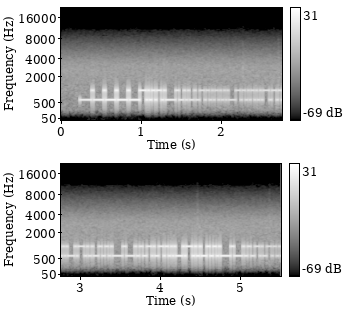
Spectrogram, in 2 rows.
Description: RTTY (50 baud, 450 Hz shift), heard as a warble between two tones, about 850 Hz centre, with radio static and fading. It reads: CQ DX DE XE8VWH XE8VWH …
